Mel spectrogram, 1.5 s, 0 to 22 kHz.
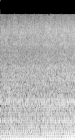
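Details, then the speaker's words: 1997 Kia Sportage 4x4 that surged at idle, after reinstalling idle air control valve and clearing emissions data: steady even low idle around 800-900 rpm as specified, no rise and fall in speed; no longer surging, stable. "Seems to be pretty stable. About, oh, I don't know, 800 to 900 RPM, right where it's supposed to be."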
